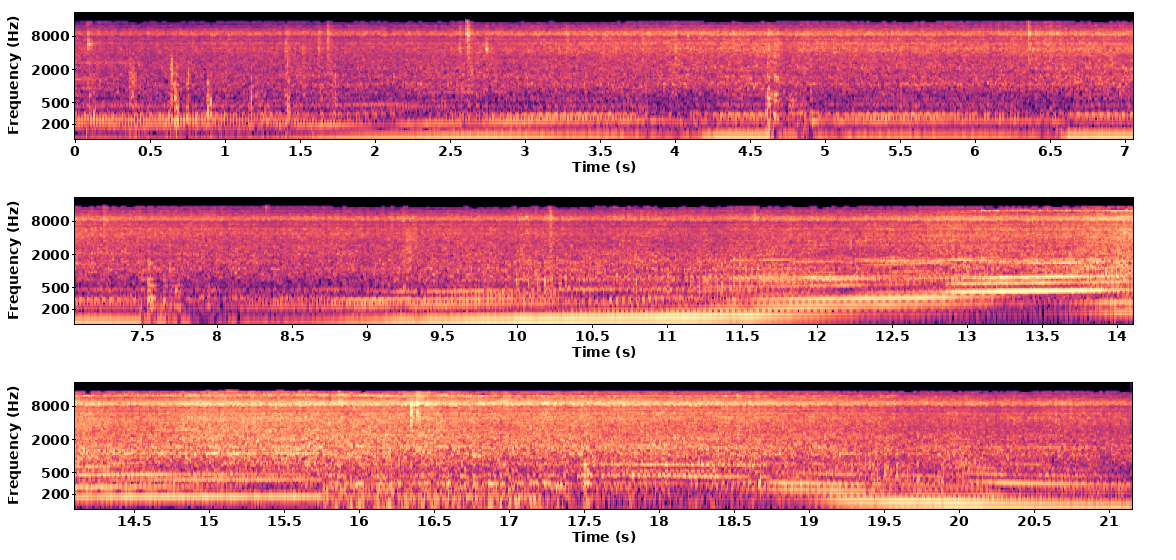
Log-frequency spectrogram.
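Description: Race car engine heard from inside the cabin, running hard on track. Its pitch holds fairly steady at first, then climbs for several seconds as it accelerates, drops away, and rises again near the end.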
